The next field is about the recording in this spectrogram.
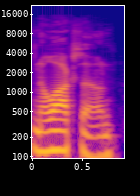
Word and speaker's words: naloxone: It's naloxone. Is that how it's pronounced? – Yeah.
